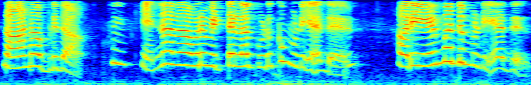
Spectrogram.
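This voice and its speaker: A woman voicing a timid young college girl in a cartoon, pleading softly through tears. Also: lively intonation, moderate pace, exaggerated voice. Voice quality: very high, bright voice. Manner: pleading, soft and tearful. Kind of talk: animated cartoon voice acting.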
